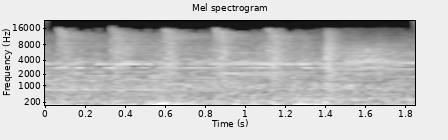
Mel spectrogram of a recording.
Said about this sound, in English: The traffic's getting heavy up here, and I have to decide whether to head to the left and go over to Pulaski Skyway or take truck 1 and 9 down into some of the shitty parts of Jersey City.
